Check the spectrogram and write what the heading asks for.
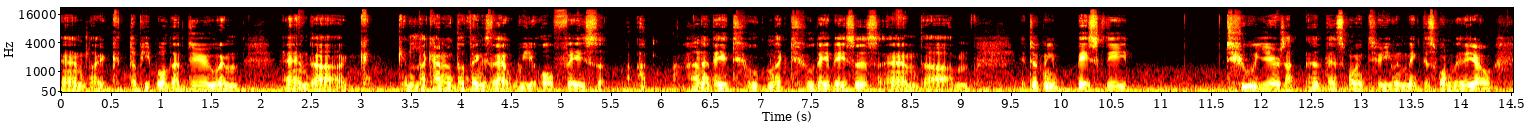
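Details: Stuttering in a 37-year-old man who has stuttered since age five; he says he is slightly more choppy here from nervousness.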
